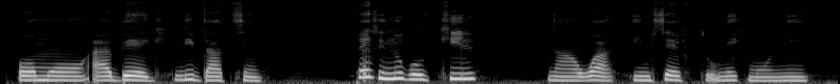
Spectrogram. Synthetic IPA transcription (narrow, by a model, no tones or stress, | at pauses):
ɔmɔabɛɡlivdatĩn | pɛsĩnːoɡokʰil | nawahĩmsɛlftʰumekmɔnĩ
